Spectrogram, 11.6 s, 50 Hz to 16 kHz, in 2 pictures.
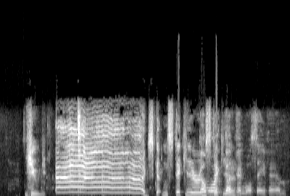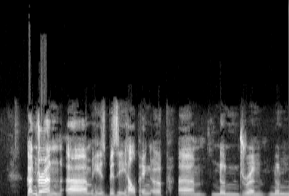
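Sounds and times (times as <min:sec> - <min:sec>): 
speech: 0:00.5 - 0:01.0, 0:02.9 - 0:05.8, 0:06.4 - 0:11.5
voice imitating a struggling whining toddler: 0:01.1 - 0:02.9.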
